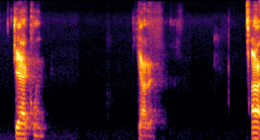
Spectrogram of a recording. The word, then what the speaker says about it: Jacqueline: so how do you say your first name jacqueline jacqueline got it all right can you guys all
